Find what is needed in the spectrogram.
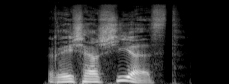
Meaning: second-person singular present of recherchieren
- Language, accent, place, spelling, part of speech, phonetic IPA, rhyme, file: German, Germany, Berlin, recherchierst, verb, [ʁeʃɛʁˈʃiːɐ̯st], -iːɐ̯st, De-recherchierst.ogg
